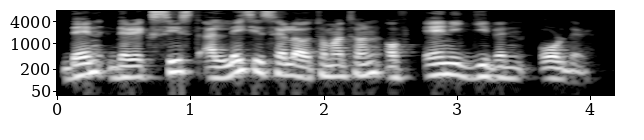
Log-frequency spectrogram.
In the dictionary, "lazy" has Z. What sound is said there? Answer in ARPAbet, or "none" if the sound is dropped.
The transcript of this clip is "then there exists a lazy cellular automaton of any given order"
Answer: S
